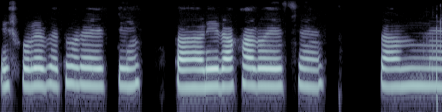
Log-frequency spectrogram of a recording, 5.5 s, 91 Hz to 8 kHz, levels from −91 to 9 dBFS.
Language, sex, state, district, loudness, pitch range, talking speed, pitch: Bengali, female, West Bengal, Malda, -17 LUFS, 255-265 Hz, 85 wpm, 260 Hz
